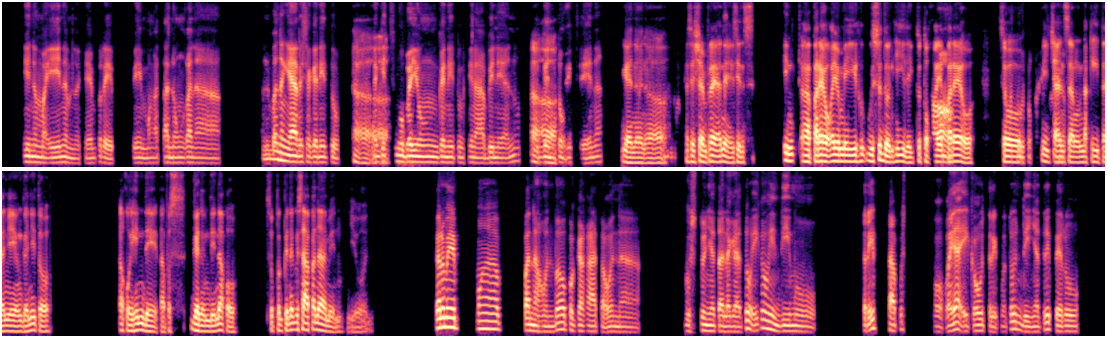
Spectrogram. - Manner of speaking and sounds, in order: tapping; unintelligible speech; other background noise
- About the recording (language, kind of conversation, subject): Filipino, podcast, Paano ka pumipili ng mga palabas na papanoorin sa mga platapormang pang-estriming ngayon?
